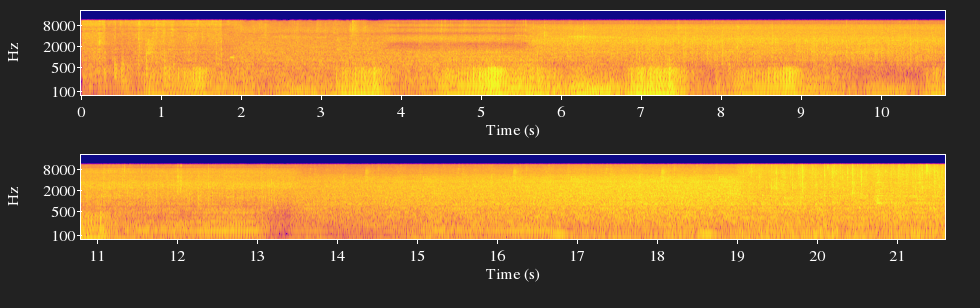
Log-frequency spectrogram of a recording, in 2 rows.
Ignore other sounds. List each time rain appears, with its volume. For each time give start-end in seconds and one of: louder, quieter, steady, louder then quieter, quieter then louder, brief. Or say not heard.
0.0-21.5 louder.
